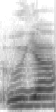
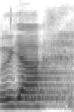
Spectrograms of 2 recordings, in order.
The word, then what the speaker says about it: Ouya: Ouya, am I pronouncing it right? Ouya.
